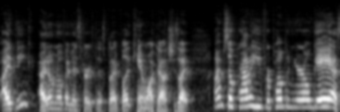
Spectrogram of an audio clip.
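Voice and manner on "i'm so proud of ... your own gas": put-on over-the-top, hardcore country accent, very high-pitched. Retelling what Cam said when she walked out: Cam in a country accent. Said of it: "I don't know why I give her an accent".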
